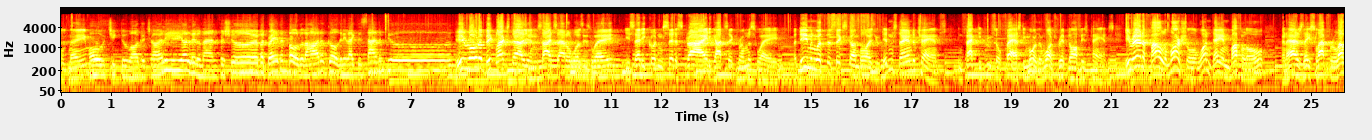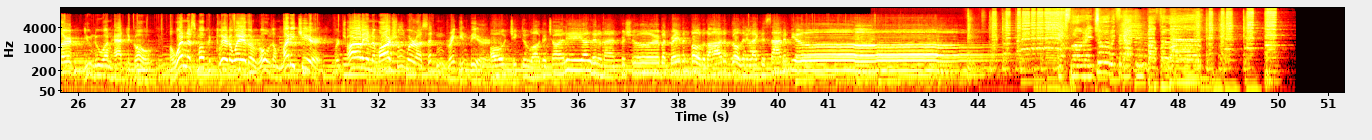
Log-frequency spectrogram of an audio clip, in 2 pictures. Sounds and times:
Jingle (music): 43.8s - 50.4s.

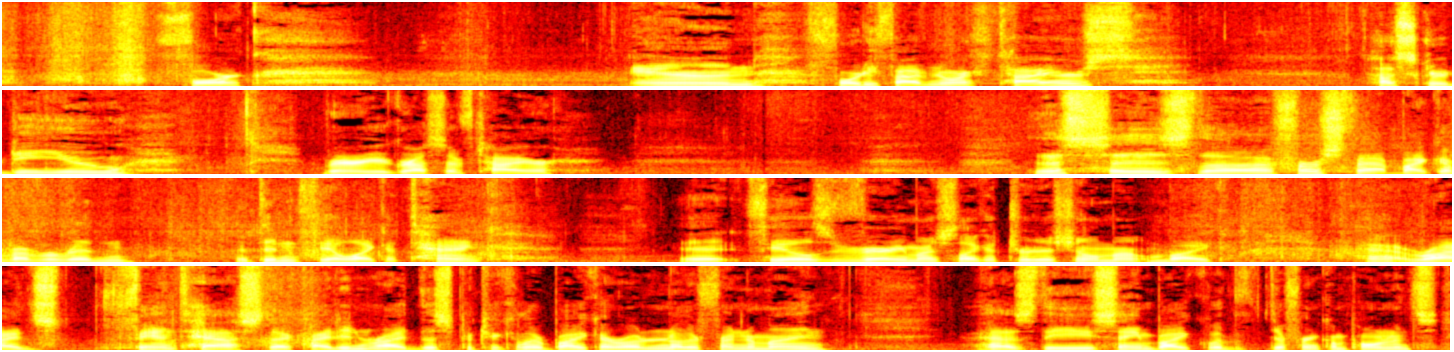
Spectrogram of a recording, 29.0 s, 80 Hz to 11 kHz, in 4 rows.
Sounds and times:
Speech: 0.8s - 1.5s, 3.2s - 5.9s, 6.8s - 8.1s, 8.9s - 10.2s, 12.4s - 17.2s, 17.9s - 20.7s, 21.3s - 25.9s, 26.6s - 28.9s.

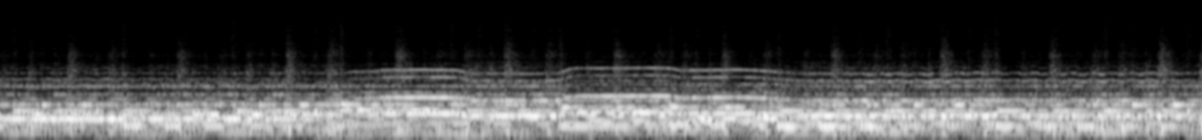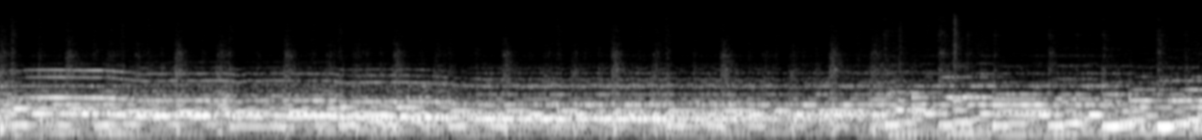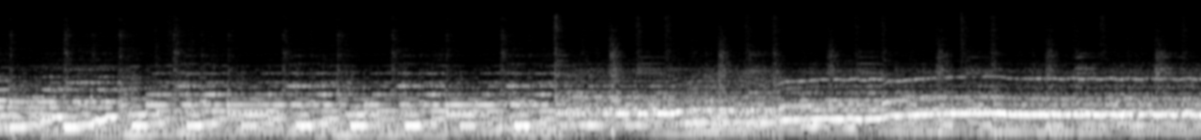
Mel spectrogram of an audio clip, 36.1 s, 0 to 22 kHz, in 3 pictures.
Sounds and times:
Organ: 0.0s - 36.0s.

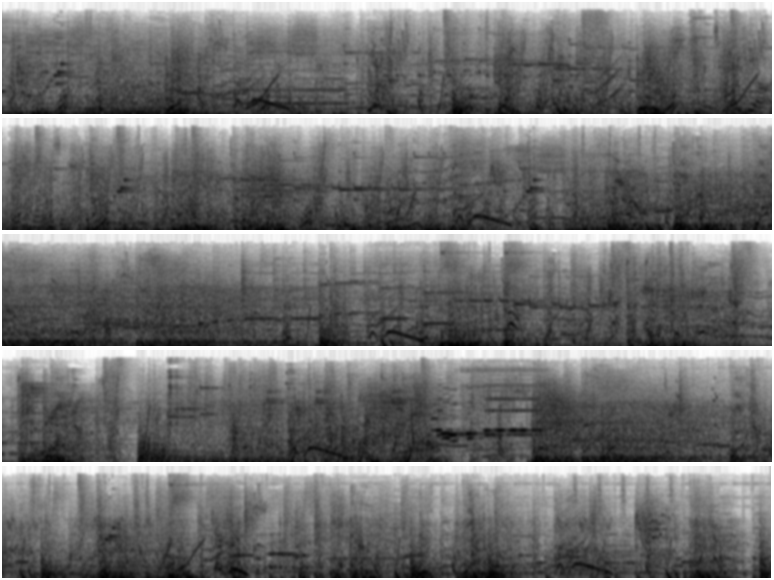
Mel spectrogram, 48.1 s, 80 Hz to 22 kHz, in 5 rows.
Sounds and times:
Smash, crash: 0.0s - 3.6s, 4.5s - 48.1s.

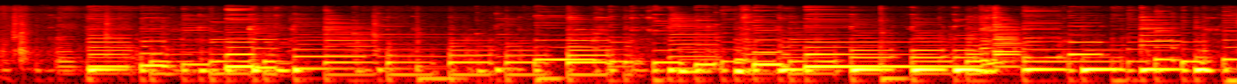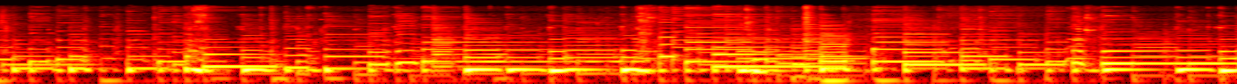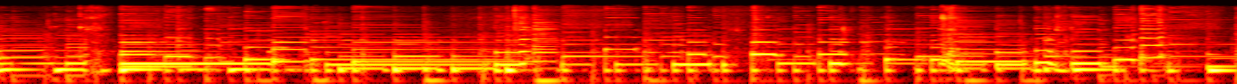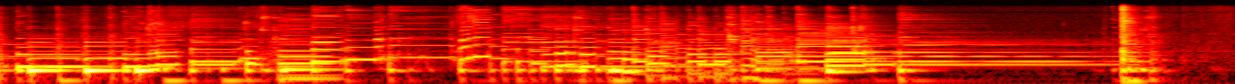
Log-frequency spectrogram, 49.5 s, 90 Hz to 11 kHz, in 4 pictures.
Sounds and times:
Acoustic guitar: 0.0s - 49.4s
Strum: 0.0s - 49.4s.

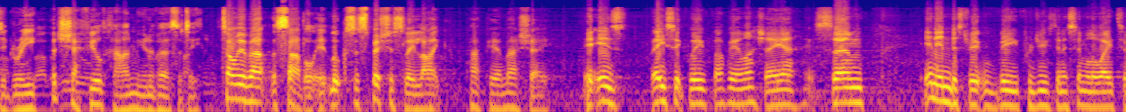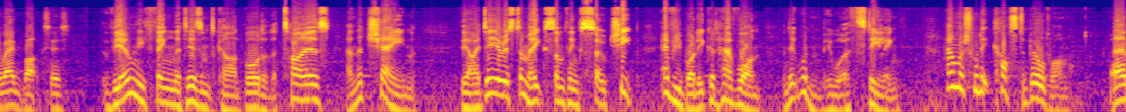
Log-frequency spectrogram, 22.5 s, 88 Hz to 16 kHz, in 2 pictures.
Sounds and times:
Speech: 0.0s - 22.5s.

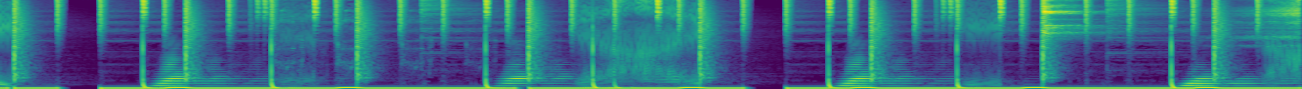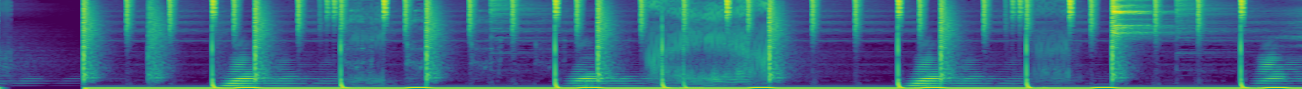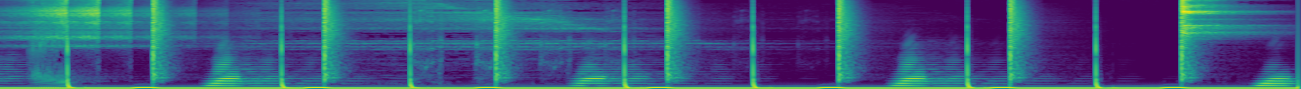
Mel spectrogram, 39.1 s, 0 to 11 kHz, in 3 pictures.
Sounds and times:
Dubstep: 0.0s - 0.4s, 1.5s - 7.4s, 8.3s - 13.2s, 13.9s - 21.3s, 22.0s - 33.2s.

